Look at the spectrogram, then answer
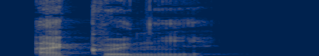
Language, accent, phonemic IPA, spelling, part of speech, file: French, France, /a.kɔ.nje/, aconier, noun, LL-Q150 (fra)-aconier.wav
- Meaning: 1. stevedore (who works on an acon) 2. freight company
